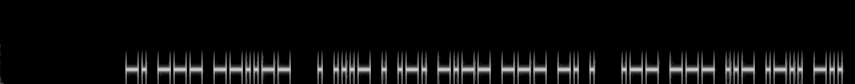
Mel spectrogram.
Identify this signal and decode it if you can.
Morse code, heard as a keyed tone, about 30 wpm, 700 Hz. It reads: NO, EVERYONE WOULD
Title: Sentences from Top 800 Words 30wpm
